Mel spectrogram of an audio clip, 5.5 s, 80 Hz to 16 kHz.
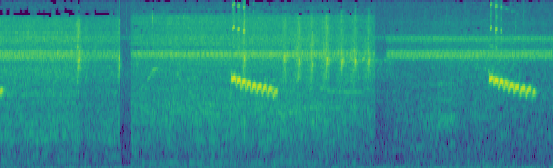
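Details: Chestnut-capped babbler lure sound recorded beside the Mekong River, Nakhon Phanom, Thailand, in 2021: two loud, rapid, descending trills about two and a half seconds apart over a steady high-pitched insect drone.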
